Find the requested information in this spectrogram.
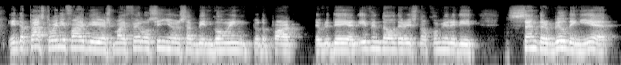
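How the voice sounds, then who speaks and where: Fairly even intonation in a Filipino accent. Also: man. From Philippines. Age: 70s. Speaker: retired navy veteran. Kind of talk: testimony. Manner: halting.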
